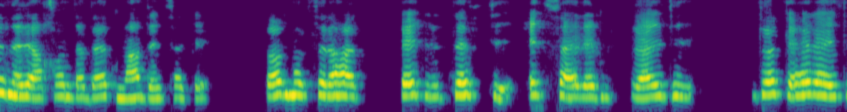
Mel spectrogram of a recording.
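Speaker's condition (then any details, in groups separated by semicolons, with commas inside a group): Muscular dystrophy; wheelchair user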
